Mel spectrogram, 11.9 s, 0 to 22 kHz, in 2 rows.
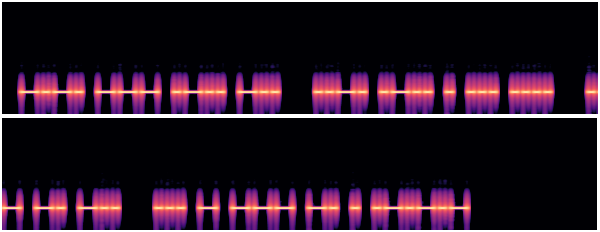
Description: Morse code, heard as a keyed tone, about 22 wpm, 700 Hz. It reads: COLD FLESH AND STONE.
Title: A Sound Of Thunder 22wpm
